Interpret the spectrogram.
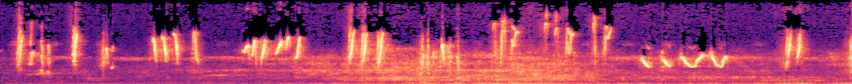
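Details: Sunbird with an unusual voice giving sharp, high, clipped chirps in quick bursts, ending in a short run of rising and falling squeaky notes, over a steady low rumbling background.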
